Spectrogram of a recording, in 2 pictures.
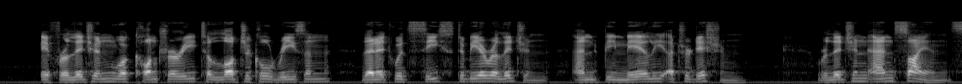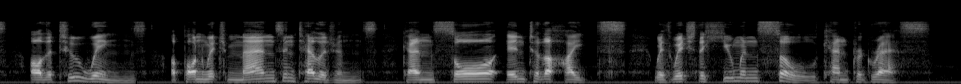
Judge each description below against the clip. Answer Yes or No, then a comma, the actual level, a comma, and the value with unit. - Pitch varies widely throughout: No, average, 4.3 semitones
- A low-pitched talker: Yes, low, 115 Hz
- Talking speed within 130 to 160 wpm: Yes, slow, 135 wpm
